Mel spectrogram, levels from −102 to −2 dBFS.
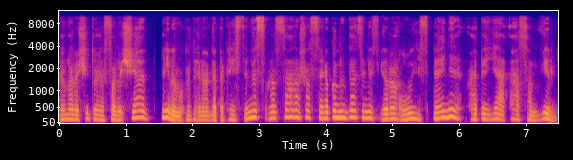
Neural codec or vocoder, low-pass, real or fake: autoencoder, 22.05 kHz, a latent of 192 numbers a frame, VITS, trained on one speaker; 9.9 kHz; fake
